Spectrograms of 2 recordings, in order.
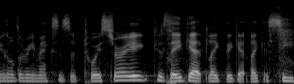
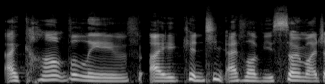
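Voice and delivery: usual speaking voice

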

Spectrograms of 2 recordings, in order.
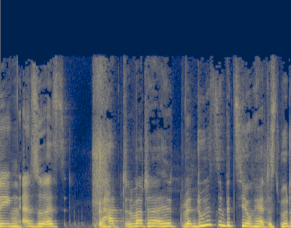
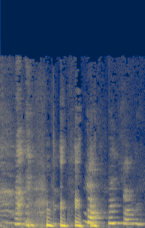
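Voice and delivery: choking laugh; 10 semitones higher than usual. Real, not acted. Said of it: "Sie erstickt fast und sagt, sie lacht".

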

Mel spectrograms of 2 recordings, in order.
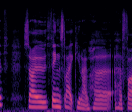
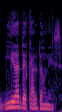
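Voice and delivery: Spanish accent; 4 dB louder than usual. Shown as a demonstration. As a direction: say the name with a light Spanish accent. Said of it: "if I put my little Spanish accent on there for ya".

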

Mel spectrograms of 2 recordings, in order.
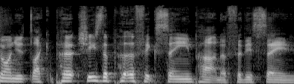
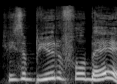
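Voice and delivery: high, far doting voice, much higher; doting gush; 10 semitones higher than usual. Retold or imitated. Podcaster gushing about Paddington at the film's start, doting high coo. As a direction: coo like you're melting over him. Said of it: "I'm like".

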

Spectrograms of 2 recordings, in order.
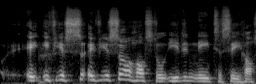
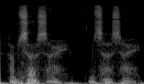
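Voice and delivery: soft, lowered mock sorry; hushed mock apology; 4 semitones lower, 8 dB quieter, faster than usual. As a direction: mimic a presenter's hushed apology. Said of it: "he goes, he goes".

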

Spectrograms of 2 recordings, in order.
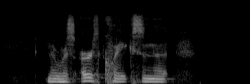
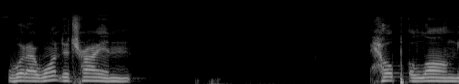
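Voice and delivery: usual speaking voice

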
